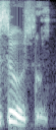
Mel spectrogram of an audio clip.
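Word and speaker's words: Jesús: Jesus but there is another way of pronouncing that name here Susan that is the Spanish version of Jesus you see with a little accent on top of you now why this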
